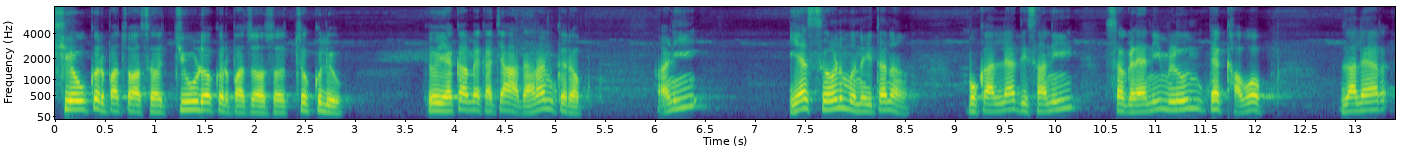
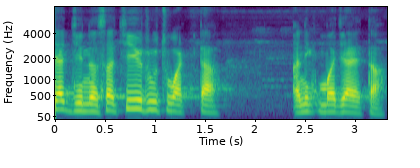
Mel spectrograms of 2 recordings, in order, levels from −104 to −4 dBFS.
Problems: constant background noise, background conversations at intervals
